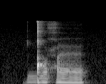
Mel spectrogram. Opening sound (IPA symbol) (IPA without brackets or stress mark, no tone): ŋ͡ǃ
